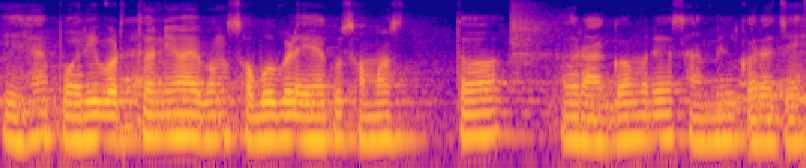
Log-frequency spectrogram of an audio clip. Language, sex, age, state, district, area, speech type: Odia, male, 18-30, Odisha, Puri, urban, read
